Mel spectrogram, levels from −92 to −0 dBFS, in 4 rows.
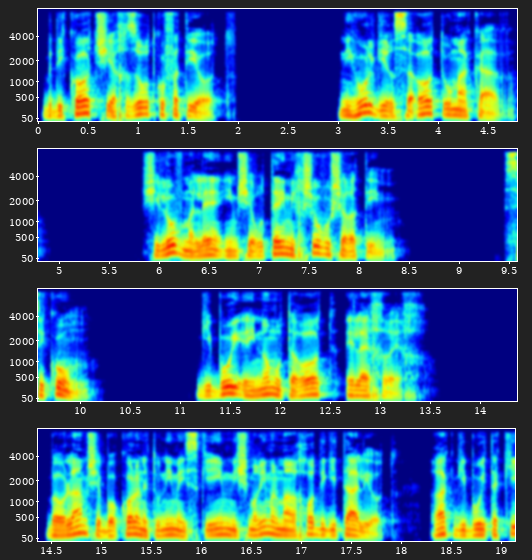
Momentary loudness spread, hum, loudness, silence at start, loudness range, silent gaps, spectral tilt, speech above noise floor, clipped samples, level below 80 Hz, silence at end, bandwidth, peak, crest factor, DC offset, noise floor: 11 LU; none; -20 LUFS; 0.05 s; 3 LU; 2.08-2.90 s, 4.91-5.74 s, 8.52-9.36 s, 10.26-11.07 s, 13.62-14.36 s; -6.5 dB/octave; over 70 dB; under 0.1%; -42 dBFS; 0 s; 7.6 kHz; -4 dBFS; 16 dB; under 0.1%; under -90 dBFS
